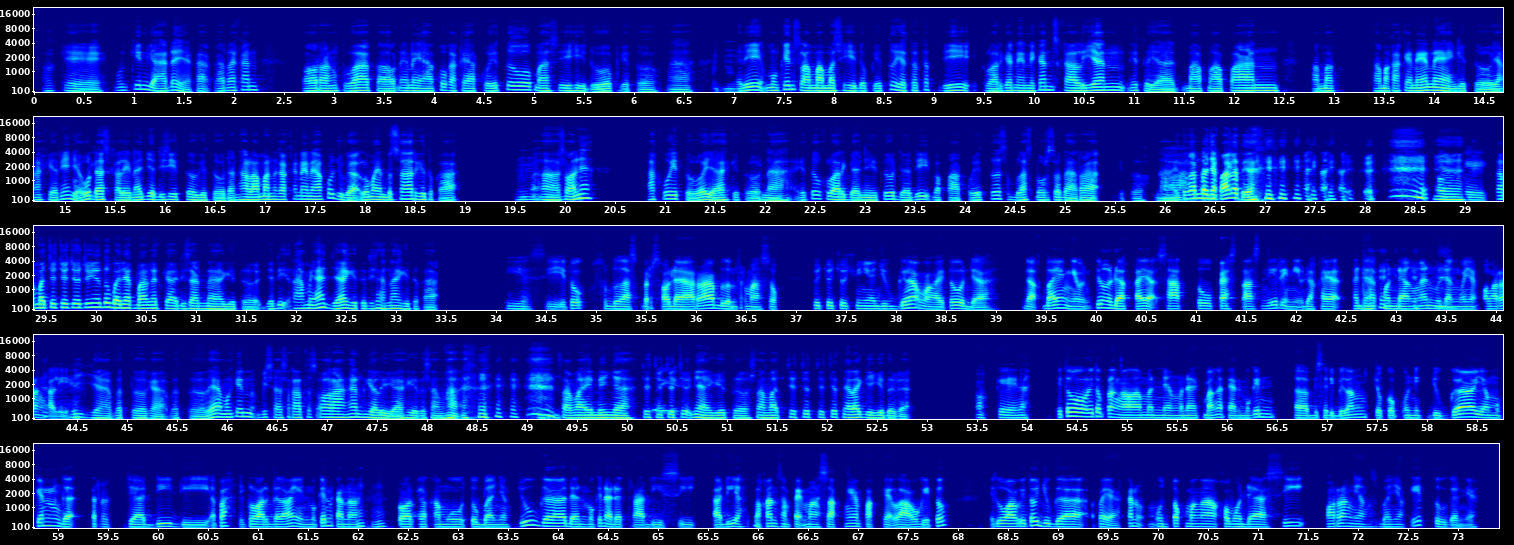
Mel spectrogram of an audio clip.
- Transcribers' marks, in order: laugh; chuckle; laugh; chuckle
- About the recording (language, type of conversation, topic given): Indonesian, podcast, Bagaimana tradisi makan keluarga Anda saat mudik atau pulang kampung?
